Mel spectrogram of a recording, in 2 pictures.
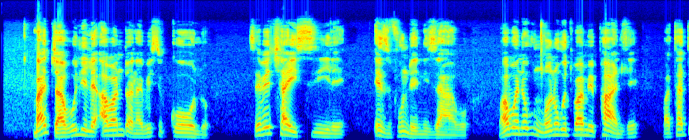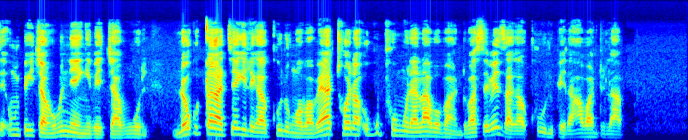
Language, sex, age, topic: North Ndebele, female, 36-49, health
